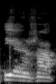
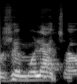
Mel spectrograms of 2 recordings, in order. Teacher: hacen una vibrante doble pero palatal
